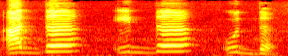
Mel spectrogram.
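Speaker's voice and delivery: अद, इद, उद with a bounce on the द; echoed release. Shown as a demonstration. Teacher demonstrating echoed द endings. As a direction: bounce each द. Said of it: "तो कलकला करना ज़रूरी है".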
